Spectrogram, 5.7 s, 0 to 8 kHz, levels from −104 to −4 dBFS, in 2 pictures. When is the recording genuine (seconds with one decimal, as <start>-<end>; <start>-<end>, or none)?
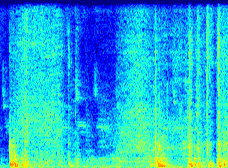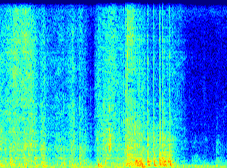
0.0-1.3; 2.5-2.9; 3.9-4.5; 5.3-5.7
